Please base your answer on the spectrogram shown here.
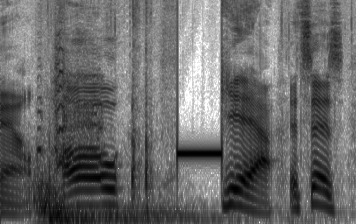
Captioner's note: beep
